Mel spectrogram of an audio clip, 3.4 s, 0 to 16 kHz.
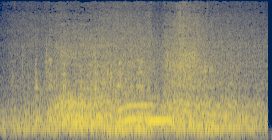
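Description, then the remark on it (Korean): A young sperm whale, about 8 m long, floats beside a moored fishing boat at Daebyeon Port, Gijang County, Busan. Its rough, whooshing exhale rushes out for about three seconds over lapping water, while people let out brief exclamations. “가끔씩 몰아쉬는 거친 숨소리에 탄성이 터져나옵니다.”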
